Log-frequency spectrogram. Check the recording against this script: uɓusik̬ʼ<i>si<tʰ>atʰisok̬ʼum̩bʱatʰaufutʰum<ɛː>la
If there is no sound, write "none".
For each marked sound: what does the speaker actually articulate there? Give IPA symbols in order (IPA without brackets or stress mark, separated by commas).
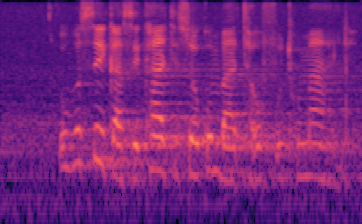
a, kʰ, aː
